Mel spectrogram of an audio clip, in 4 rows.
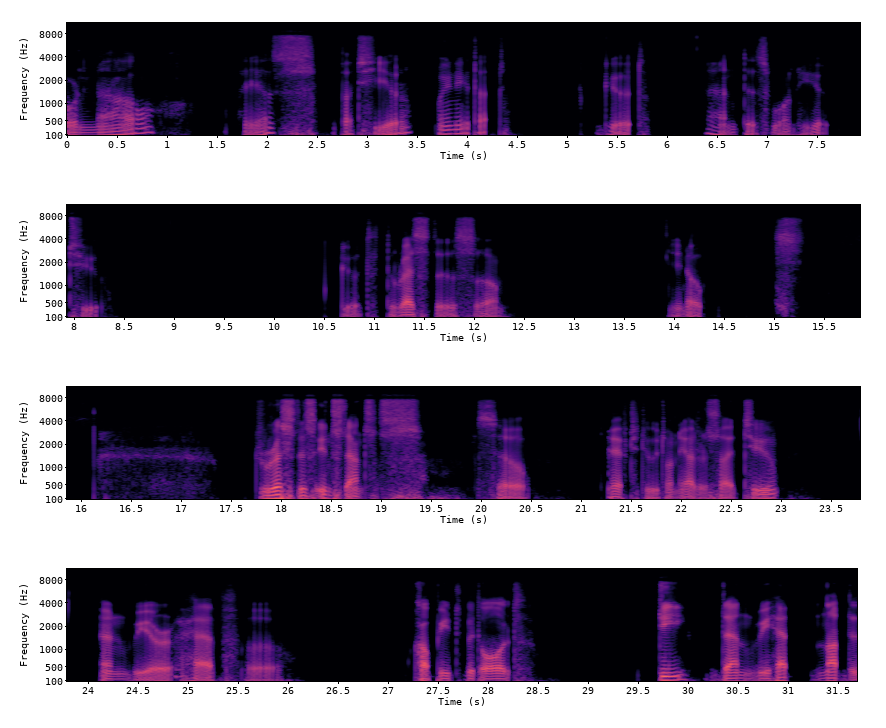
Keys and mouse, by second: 0.3-4.8 drag, 6.7-8.1 middle drag, 8.1-10.0 drag, 8.1-9.6 right drag, 10.8 middle click, 13.4 middle click, 15.8 middle click, 20.8-23.4 right drag, 21.7-23.4 drag, 24.4-27.1 right drag, 27.1-30.9 middle drag, 31.5-31.6 drag.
